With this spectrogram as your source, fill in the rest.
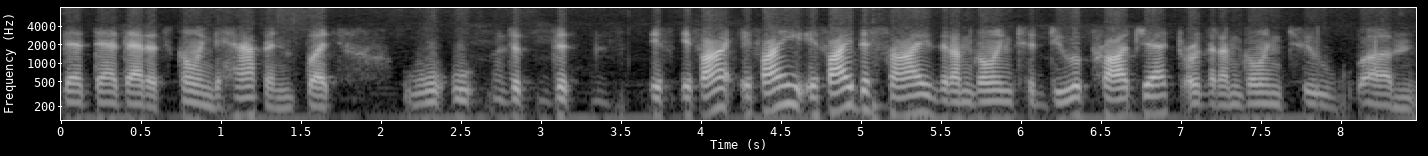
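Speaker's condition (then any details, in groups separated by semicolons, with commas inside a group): Stutter; acquired stutter after traumatic brain injury and concussion from freak softball injury, motor skills also affected; stutters now, tells audiences early about the stutter to put them at ease; stuttered speech; repeated sounds, repeated words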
